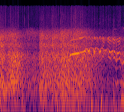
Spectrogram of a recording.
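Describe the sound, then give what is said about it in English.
A horse neighs loudly, its whinny rising over a dense, noisy background that fills the short recording without speech. “Can your horse do it? Yes, he can do it. Steady, Silver.”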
